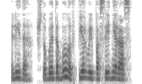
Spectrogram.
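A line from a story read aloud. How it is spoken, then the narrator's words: Stern. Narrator (Russian): произносит строго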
